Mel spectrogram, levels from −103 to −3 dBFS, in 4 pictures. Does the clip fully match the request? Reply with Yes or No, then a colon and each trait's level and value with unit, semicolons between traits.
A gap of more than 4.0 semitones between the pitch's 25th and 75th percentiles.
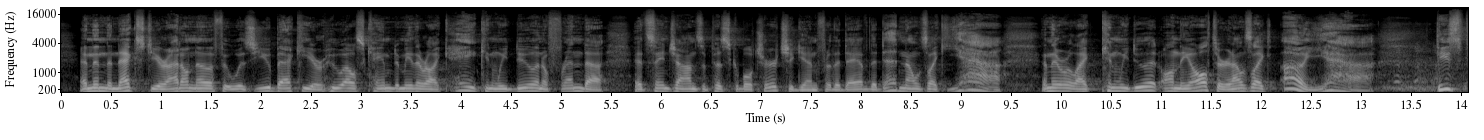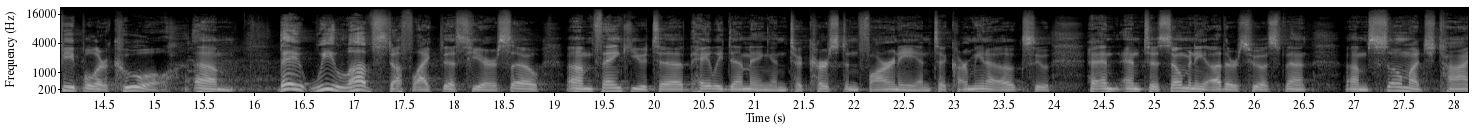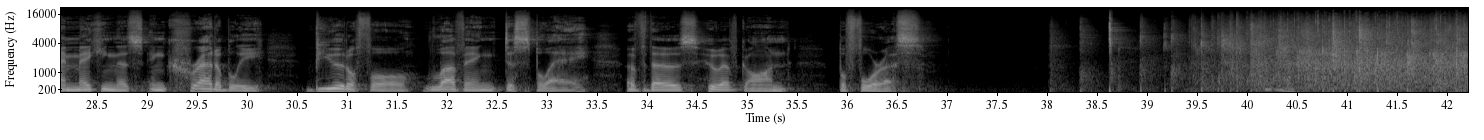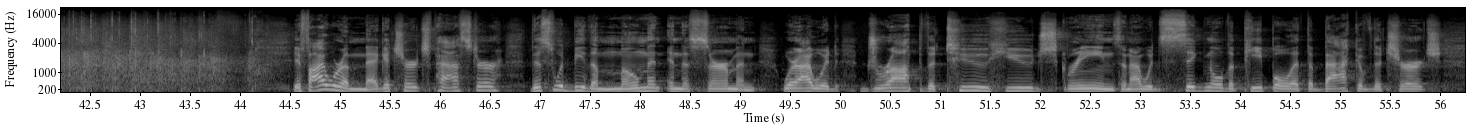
Yes: average, 4.9 semitones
